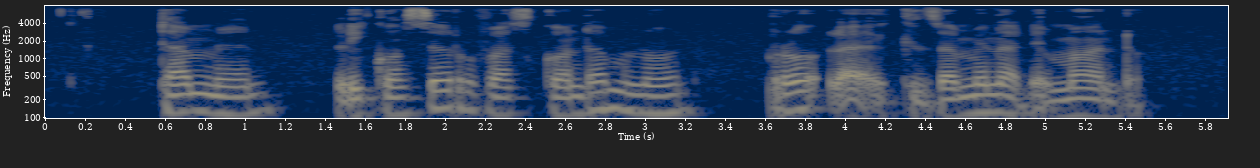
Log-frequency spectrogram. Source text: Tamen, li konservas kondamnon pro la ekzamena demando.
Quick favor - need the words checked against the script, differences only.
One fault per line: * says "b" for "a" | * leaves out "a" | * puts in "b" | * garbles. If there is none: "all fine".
all fine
